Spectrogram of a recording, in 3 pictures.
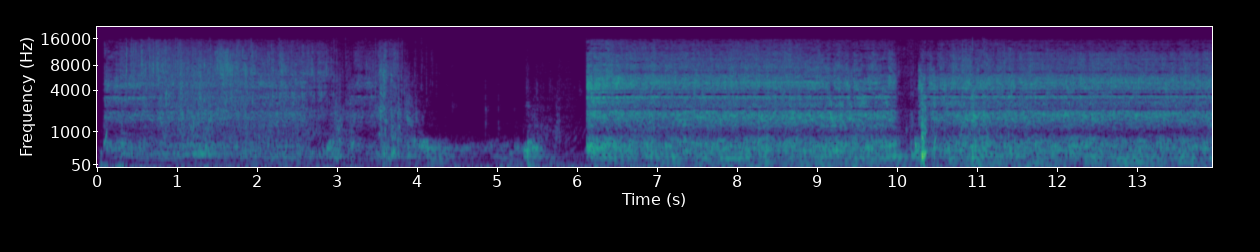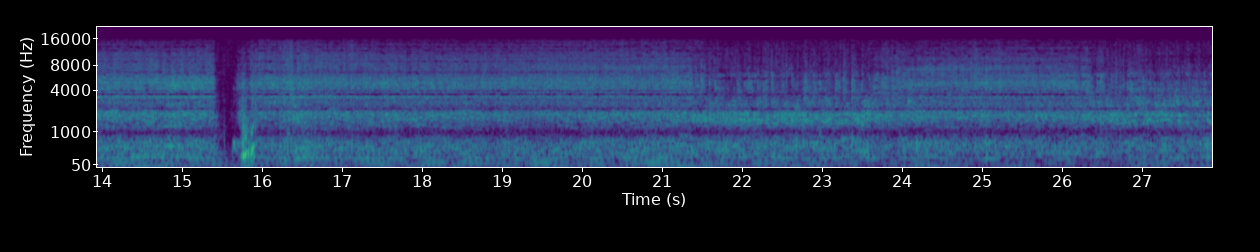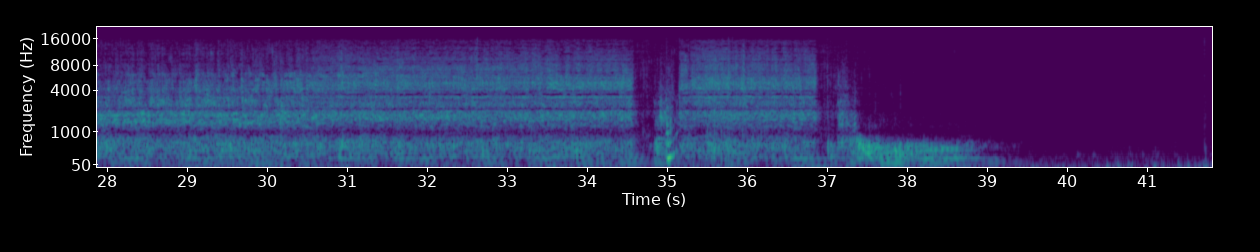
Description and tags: Recording of a Russian water pump, still used as the water supply for my friend's dacha where I was recently on holiday.
Unprocessed, recorded with a Zoom H2.
metallic, water, pump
